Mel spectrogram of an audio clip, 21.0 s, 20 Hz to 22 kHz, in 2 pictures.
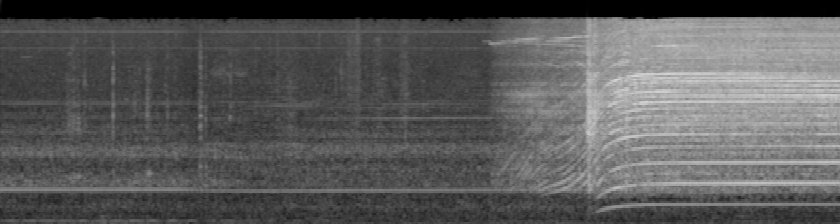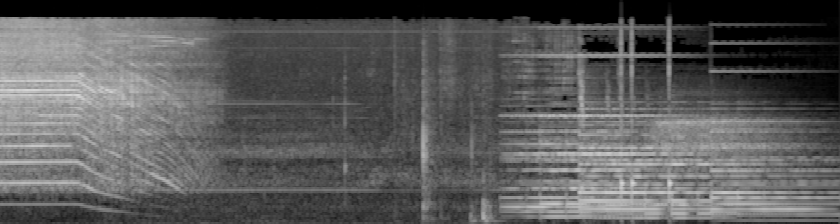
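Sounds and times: homogenizer high whine: 12.1 - 15.7.

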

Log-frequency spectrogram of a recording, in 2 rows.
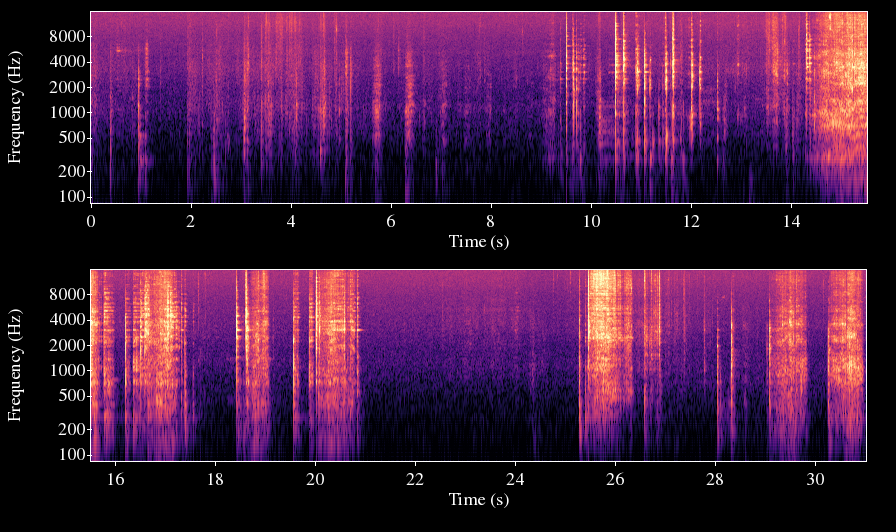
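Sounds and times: cookware scraping: 9.0 - 12.2, 12.9 - 17.4, 18.4 - 21.0, 29.0 - 31.0
cookware clinking and knocking: 9.4 - 12.2.

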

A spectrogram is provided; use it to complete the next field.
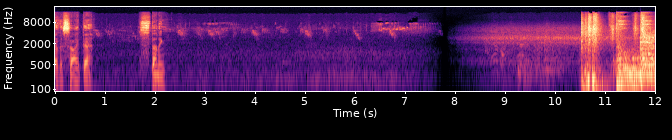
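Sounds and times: small birds chirping: 0.0 - 7.8
faint outdoor background noise: 0.0 - 11.2.

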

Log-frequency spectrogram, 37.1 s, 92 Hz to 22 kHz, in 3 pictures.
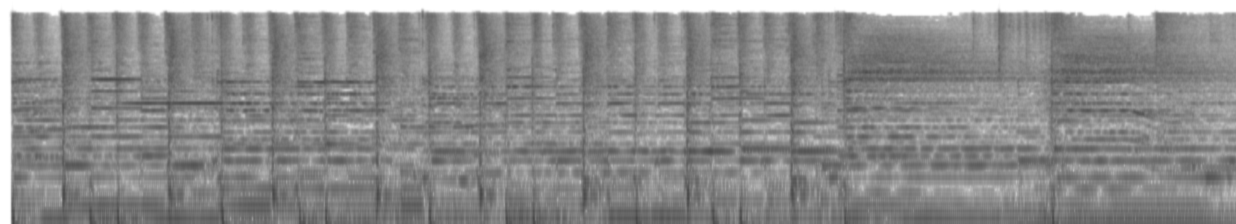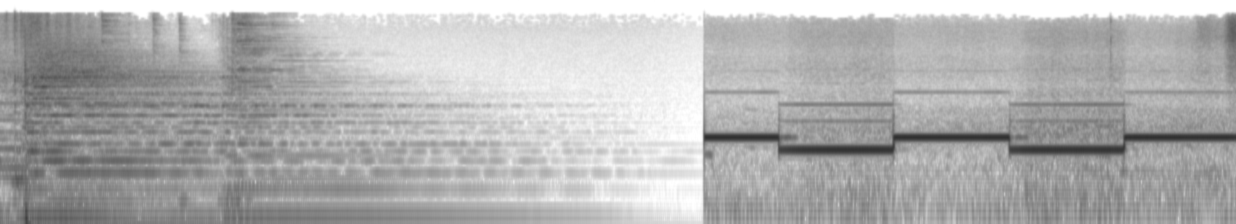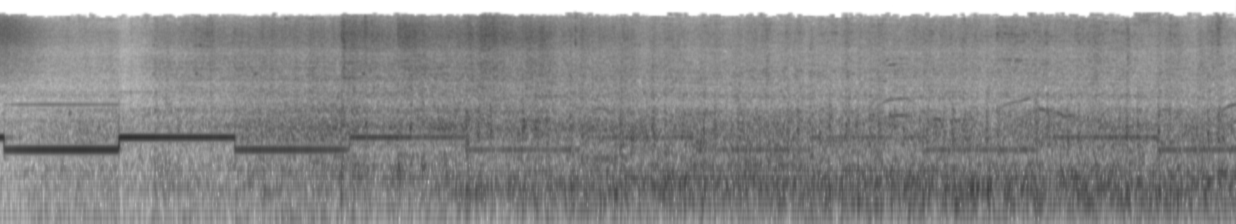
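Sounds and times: freight train running: 0.1 - 14.1, 24.4 - 37.0
two-tone crossing alarm: 19.4 - 29.9.

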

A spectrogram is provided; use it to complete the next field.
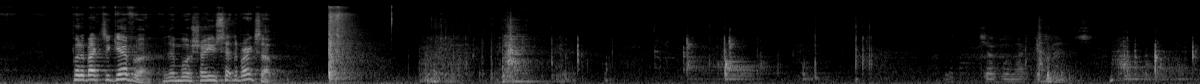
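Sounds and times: metal knocks and clanks: 6.8 - 8.2, 10.2 - 12.0.

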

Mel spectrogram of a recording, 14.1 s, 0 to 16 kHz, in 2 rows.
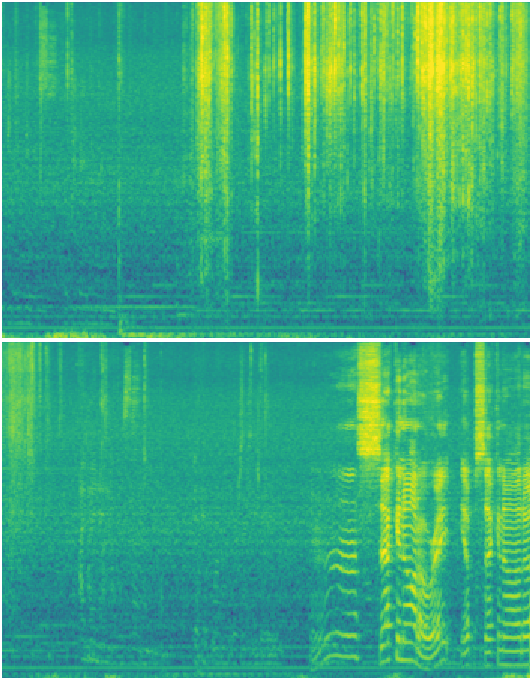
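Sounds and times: foil wrapper crinkling: 2.4 - 7.7.

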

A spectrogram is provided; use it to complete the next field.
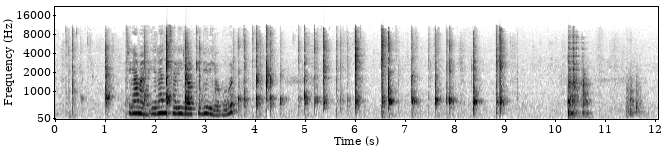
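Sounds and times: plastic tub tapping ceramic bowl: 0.3 - 9.0.

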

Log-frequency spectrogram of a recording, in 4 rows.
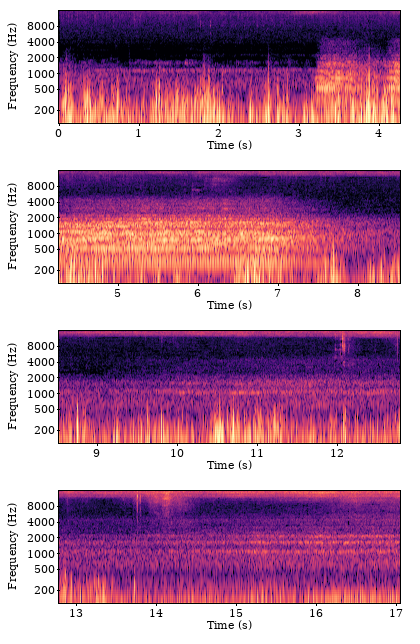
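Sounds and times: wind buffeting microphone: 0.0 - 17.0
locomotive air horn blast: 3.2 - 8.2.

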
